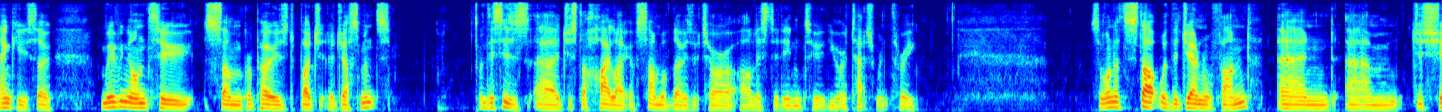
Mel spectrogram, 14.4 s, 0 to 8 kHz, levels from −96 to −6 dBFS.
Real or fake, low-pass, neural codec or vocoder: fake; 7.2 kHz; codec, 16 kHz, 4.8 kbps, FACodec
